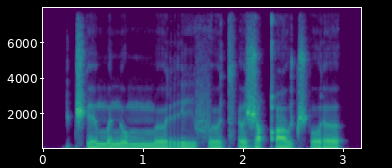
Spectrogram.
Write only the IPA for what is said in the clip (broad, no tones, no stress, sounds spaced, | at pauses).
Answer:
t͡ʃʼ ɪ m ə n o mː ɵ r i f ɵ t͡sʼ ə ʒ ʏ qʼ o t͡ʃʼ o ɾ ə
